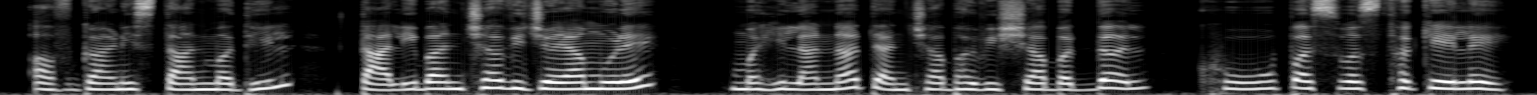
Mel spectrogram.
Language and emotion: Marathi, fearful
